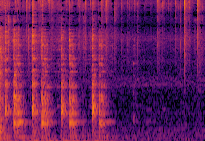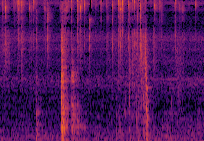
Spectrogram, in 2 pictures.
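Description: Pastry brush swept quickly back and forth over an oiled, heated non-stick frying pan, a rapid run of short scraping strokes that stops about two seconds in. Later come two light knocks.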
